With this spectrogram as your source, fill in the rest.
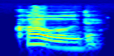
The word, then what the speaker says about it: called: Entonces, nos dice, si este verbo termina con un sonido que vibra, la pronunciación de su ED va a ser como la de una D.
